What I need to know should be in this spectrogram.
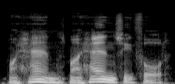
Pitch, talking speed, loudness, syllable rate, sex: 90 Hz, 205 wpm, -17 LUFS, 3.8 syllables/s, male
